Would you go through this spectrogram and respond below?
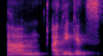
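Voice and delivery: ordinary delivery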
